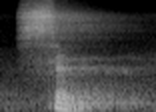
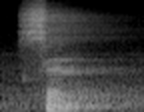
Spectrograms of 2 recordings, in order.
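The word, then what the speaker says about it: שׂין: like that with s when you see the dot here is s sound s sound like S as in sin the name to is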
